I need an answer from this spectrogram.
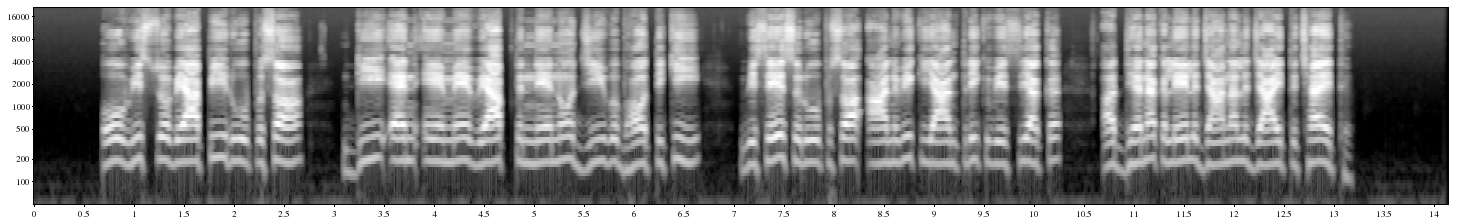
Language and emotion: Maithili, neutral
